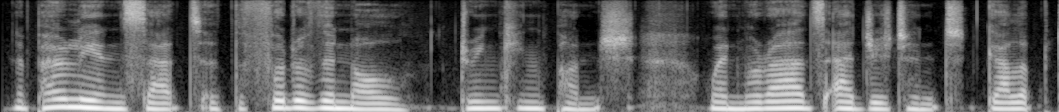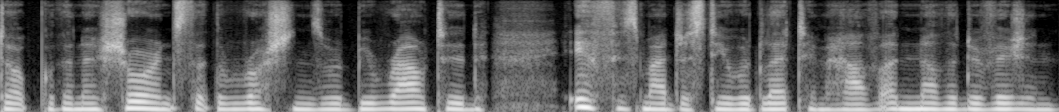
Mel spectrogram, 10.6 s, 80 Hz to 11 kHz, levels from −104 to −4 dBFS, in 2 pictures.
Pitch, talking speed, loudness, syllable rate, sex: 175 Hz, 185 wpm, -18 LUFS, 5.5 syllables/s, female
